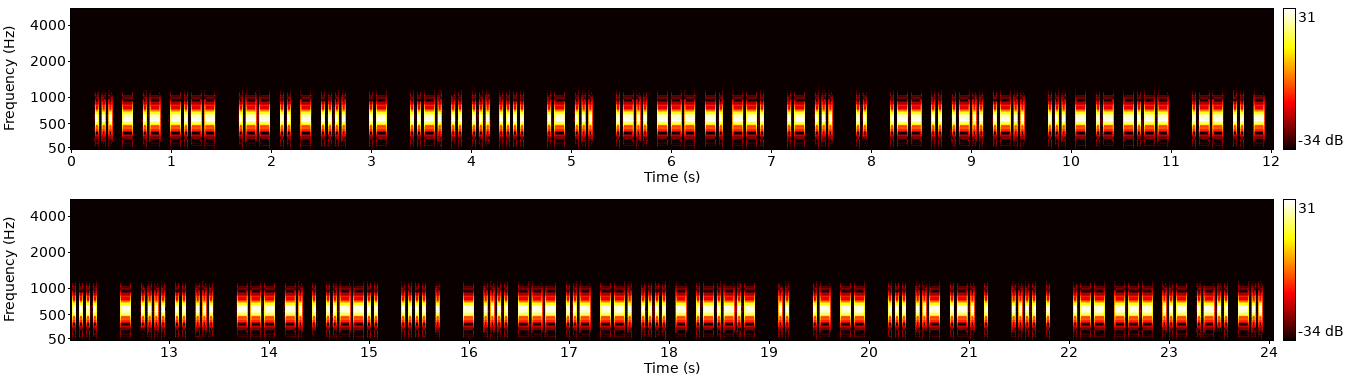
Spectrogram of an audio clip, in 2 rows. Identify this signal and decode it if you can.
Morse code, heard as a keyed tone, about 34 wpm, 600 Hz. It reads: STAY WITH A FISH AS LONG AS I WILL STAY WITH THIS ONE? HE THOUGHT. I AM SURE HE WOULD
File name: the old man and the sea / the old man and the sea 1 35wpm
